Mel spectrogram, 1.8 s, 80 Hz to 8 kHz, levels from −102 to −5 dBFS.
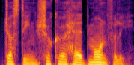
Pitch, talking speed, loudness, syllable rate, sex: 105 Hz, 165 wpm, -18 LUFS, 5.3 syllables/s, male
